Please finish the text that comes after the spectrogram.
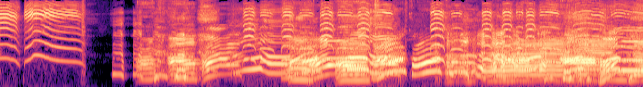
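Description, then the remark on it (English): A voice imitates a goose, letting out a rapid run of loud, nasal honks that rise and fall in pitch and pile on top of one another with barely a pause. “He opens his mouth, but only a honk comes out. Honk!”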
